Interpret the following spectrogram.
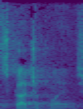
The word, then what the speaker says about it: Scotch Plains: We had such a big Italian family, we called it Scotcha Plains. You know, that's the way we pronounce it in our household.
